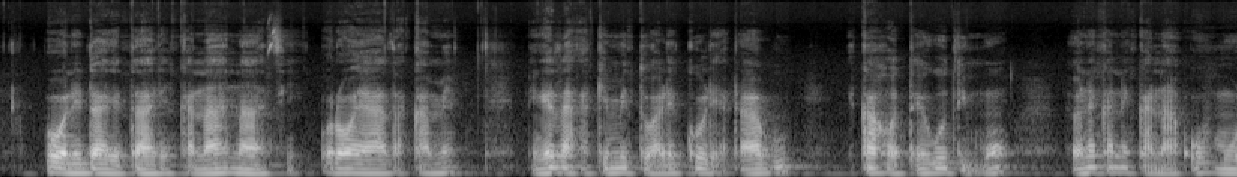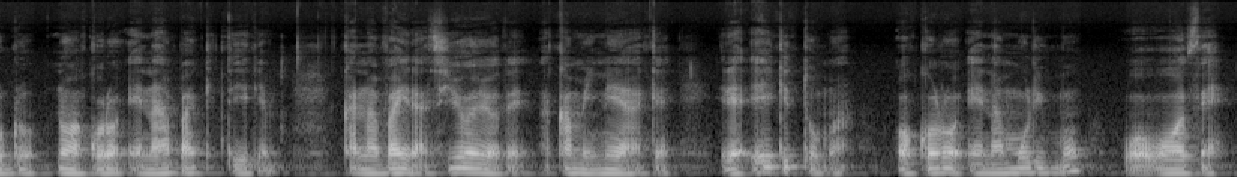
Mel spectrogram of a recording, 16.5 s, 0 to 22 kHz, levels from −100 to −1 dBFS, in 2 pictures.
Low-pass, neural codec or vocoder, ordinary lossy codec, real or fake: none; none; none; real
